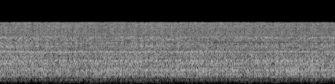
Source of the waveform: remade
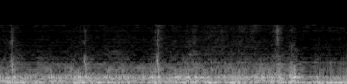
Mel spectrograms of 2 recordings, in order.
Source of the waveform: remade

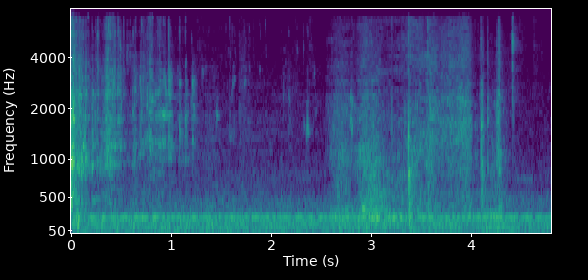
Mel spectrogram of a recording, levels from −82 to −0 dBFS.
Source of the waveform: recorded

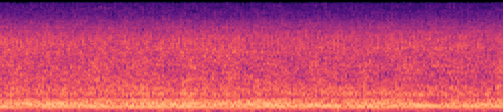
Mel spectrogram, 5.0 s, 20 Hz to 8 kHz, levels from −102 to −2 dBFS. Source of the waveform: remade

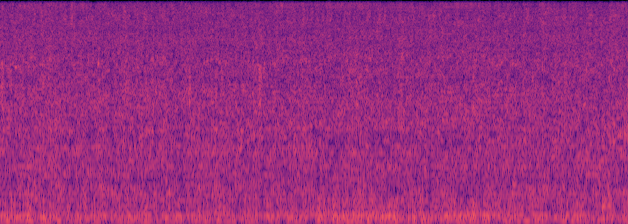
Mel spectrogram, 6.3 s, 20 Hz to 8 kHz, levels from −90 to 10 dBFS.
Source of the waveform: remade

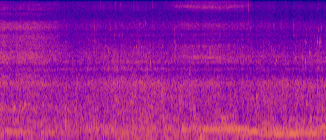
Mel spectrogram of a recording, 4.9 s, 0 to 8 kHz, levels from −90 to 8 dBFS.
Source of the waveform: recorded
